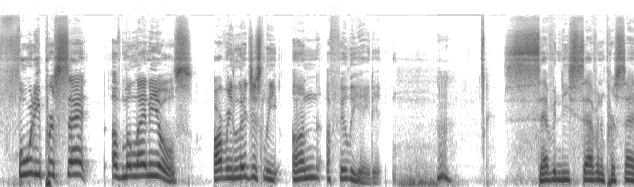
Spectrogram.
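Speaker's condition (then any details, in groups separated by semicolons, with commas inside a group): No condition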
